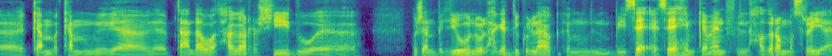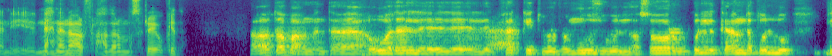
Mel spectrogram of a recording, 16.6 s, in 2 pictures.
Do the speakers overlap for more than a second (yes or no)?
no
